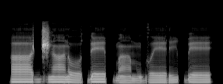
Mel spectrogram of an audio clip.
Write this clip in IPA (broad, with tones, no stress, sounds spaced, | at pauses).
aː˦ d͡ʒ ã˦ ɾ o˨ ɗ e˦ ɓ ã˨ m ɡʷ eː˧ ɾ i˦ ɓ e˦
